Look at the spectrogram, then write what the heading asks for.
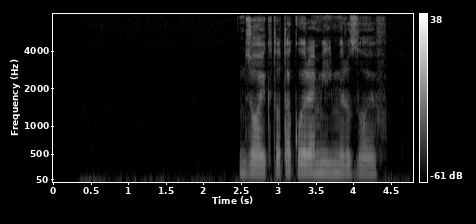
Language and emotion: Russian, neutral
